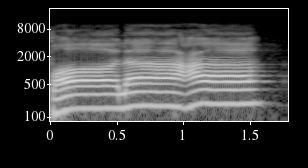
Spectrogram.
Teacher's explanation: الفتحة تصير ممطوطة فيتولد منها ألف، واللام تصير ممطوطة فيتولد منها ألف، وهكذا العين.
